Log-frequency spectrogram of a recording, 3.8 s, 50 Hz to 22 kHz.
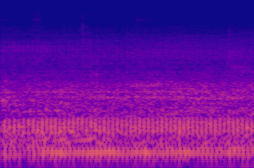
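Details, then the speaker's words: XPulse 210 motorcycle after an engine head replacement that cured an earlier tractor-like noise. Steady, even thump at idle with no clatter or rattle; the noise is gone and the engine sounds normal. "Noise ಗೊತ್ತಾಗ್ತಾ ಇಲ್ಲ ಗುರು ಇಂಚಿಂದ ಈಗ noise ಗೊತ್ತಾಗ್ತಾ ಇಲ್ಲ"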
